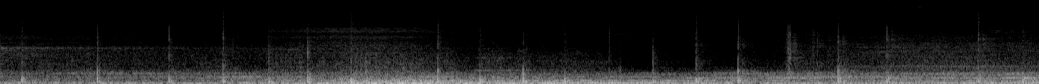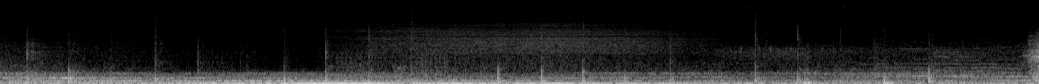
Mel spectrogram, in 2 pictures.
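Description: Footsteps thud slowly on a hard floor in an echoing corridor.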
